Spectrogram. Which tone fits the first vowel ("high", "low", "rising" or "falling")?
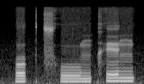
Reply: rising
